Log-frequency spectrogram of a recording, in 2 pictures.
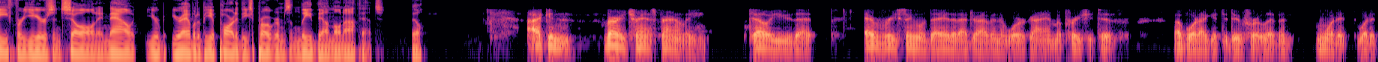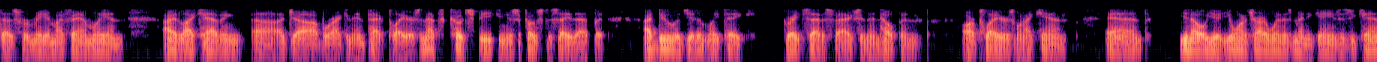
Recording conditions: phone line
